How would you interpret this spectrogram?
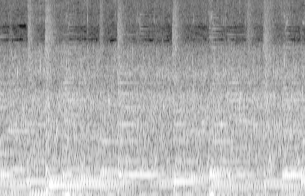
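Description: Steady, continuous rush of flowing water, like a babbling stream, with a low humming tone running underneath and no voices; recorded beside a river during a morning walk.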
